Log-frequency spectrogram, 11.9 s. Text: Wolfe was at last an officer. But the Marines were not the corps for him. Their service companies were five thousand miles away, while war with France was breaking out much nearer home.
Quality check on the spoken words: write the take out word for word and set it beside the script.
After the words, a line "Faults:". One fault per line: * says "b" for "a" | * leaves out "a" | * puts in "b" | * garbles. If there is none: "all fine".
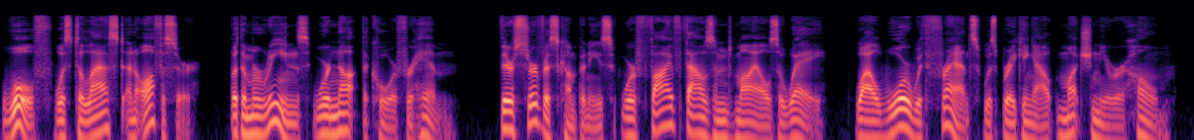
Wolfe was to last an officer. But the Marines were not the corps for him. Their service companies were five thousand miles away, while war with France was breaking out much nearer home.
Faults:
* says "to" for "at"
